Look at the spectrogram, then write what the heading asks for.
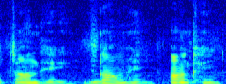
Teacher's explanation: उच्चारण नाक और मुंह से दोनों से किया जाता है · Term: चंद्रबिंदु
